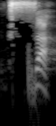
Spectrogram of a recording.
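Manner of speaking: "ça" with a crisp French S; French S sound. Shown as a demonstration. Teacher contrasting sin for learners, plain French S in "ça". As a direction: say "ça" with S, no lisp. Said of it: "comme le S A en français".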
